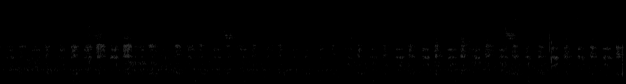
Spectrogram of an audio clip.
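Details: Shiba Inu breathing hard, a run of quick hissing pants in a fairly regular beat, about four breaths per second, a few louder puffs early on.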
